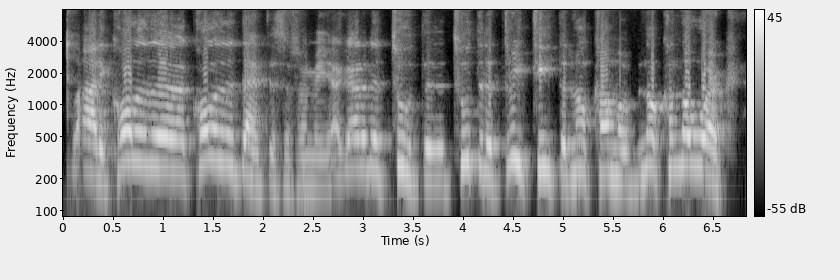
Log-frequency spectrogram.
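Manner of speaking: imitating his Italian father in heavy broken English; Italian dad accent. Son imitating his Italian dad's accent on the phone. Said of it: "you nailed the accent too".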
